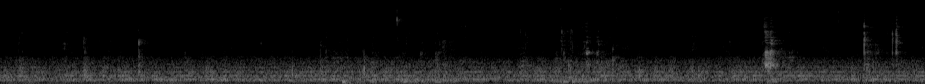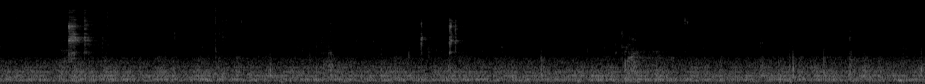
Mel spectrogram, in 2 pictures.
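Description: A person chewing and biting soft French toast, with a fork and knife clicking and scraping on a plate a few times, the sharpest clinks about eight and ten seconds in, over a steady background hum.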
